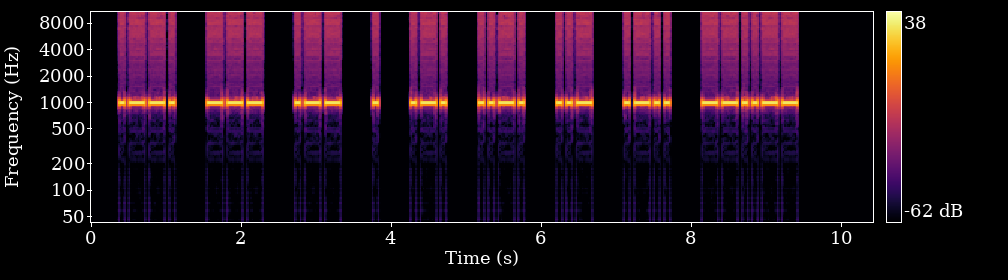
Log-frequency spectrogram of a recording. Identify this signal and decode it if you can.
Morse code, heard as a keyed tone, about 18 wpm, spaced as for 12 wpm, 1000 Hz. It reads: POWERFUL,
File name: qotdfiles / 12wpm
